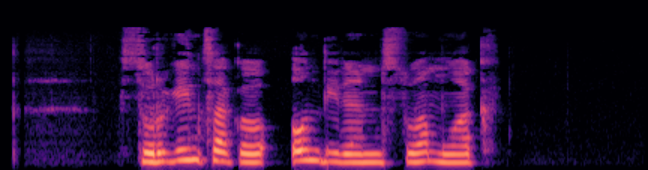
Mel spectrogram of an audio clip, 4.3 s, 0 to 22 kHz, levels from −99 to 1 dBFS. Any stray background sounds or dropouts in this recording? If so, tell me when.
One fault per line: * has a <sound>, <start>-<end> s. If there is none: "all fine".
all fine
